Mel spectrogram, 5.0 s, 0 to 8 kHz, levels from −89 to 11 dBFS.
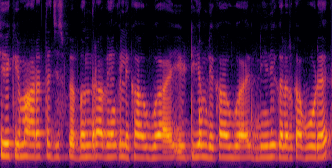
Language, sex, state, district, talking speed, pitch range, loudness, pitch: Hindi, female, Chhattisgarh, Rajnandgaon, 215 wpm, 195-210 Hz, -14 LUFS, 205 Hz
